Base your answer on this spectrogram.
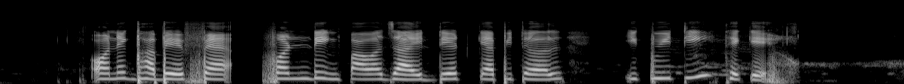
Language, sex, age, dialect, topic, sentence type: Bengali, female, 18-24, Standard Colloquial, banking, statement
